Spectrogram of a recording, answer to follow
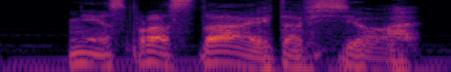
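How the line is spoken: Creaky voice. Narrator (Russian): скрипучим голосом сказал мой сосед

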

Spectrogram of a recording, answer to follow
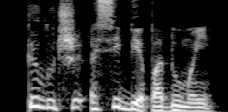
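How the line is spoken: Snapping retort. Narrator (Russian): огрызнулась Сата

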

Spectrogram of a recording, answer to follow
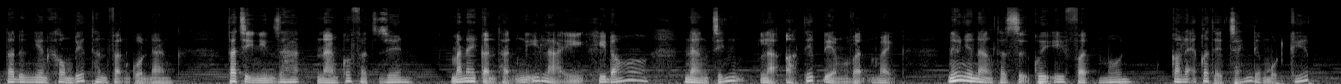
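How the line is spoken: Sighing. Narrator (Vietnamese): Tĩnh Tuệ Sư Thái thở dài

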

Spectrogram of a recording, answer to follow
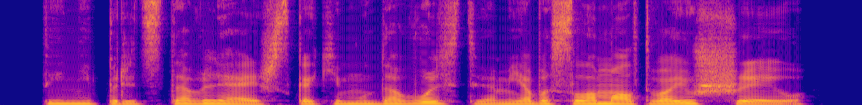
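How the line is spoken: Restrained through teeth. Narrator (Russian): процедил сквозь зубы, сдерживая себя неимоверным усилием

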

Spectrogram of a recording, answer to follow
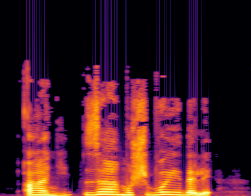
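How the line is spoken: Loud sobbing. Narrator (Russian): громко зарыдала Каролинка

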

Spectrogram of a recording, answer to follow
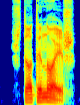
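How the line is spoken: Irritated, through teeth. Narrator (Russian): процедил раздраженно

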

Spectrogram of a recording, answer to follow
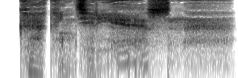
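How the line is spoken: Thoughtful hiss. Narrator (Russian): задумчиво прошипел Нак

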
